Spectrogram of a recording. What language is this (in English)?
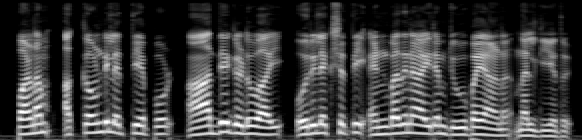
Malayalam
